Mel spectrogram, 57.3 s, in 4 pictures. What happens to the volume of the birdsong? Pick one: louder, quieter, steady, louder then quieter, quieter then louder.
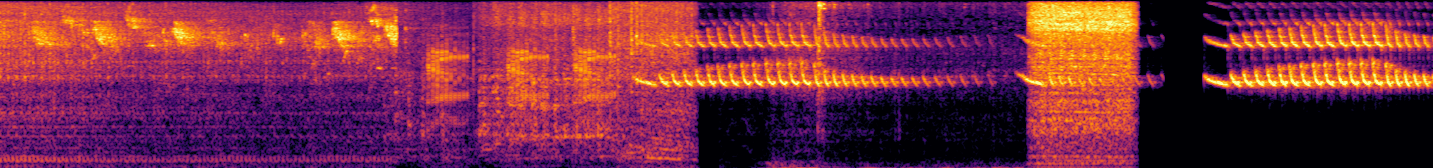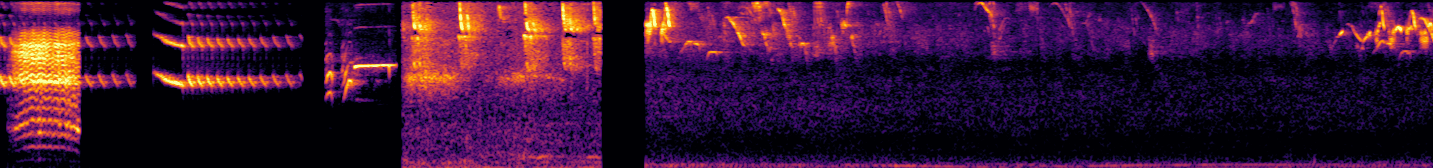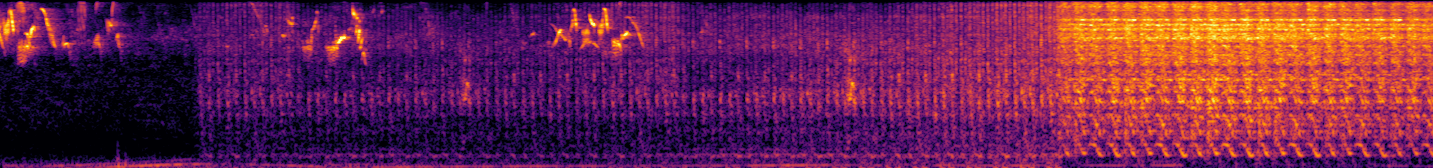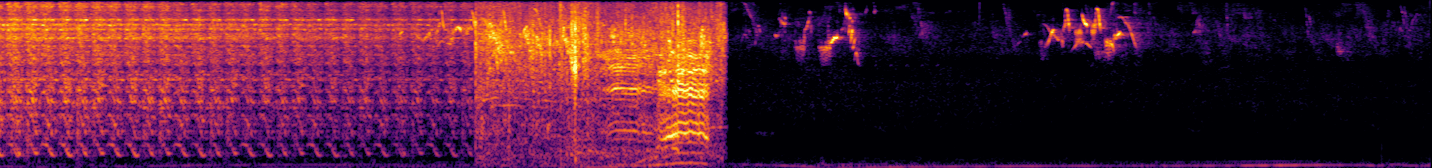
quieter.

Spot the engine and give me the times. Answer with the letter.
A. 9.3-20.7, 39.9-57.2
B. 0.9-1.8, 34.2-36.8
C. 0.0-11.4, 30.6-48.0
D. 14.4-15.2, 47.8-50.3
C.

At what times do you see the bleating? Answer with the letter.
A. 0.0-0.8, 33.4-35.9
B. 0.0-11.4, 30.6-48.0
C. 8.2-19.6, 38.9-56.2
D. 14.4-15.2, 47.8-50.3
D.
